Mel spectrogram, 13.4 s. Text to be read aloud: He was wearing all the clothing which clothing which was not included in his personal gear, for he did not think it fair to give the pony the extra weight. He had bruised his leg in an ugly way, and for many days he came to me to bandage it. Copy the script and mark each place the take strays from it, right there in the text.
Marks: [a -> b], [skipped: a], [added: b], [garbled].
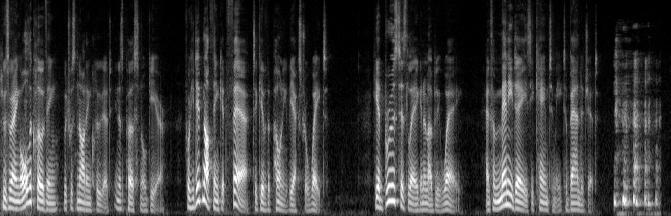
He was wearing all the clothing which [skipped: clothing which] was not included in his personal gear, for he did not think it fair to give the pony the extra weight. He had bruised his leg in an ugly way, and for many days he came to me to bandage it.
